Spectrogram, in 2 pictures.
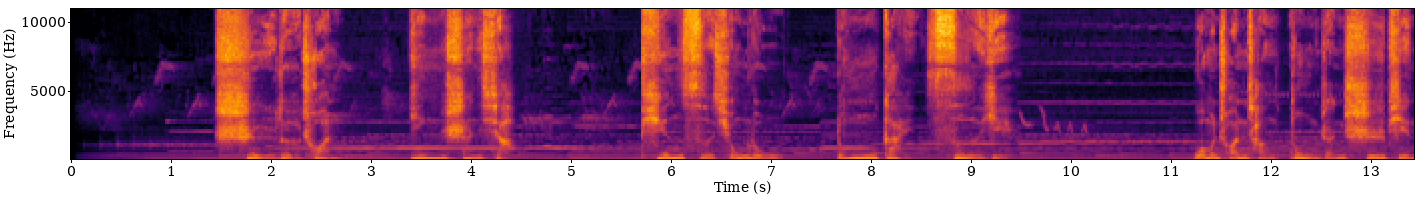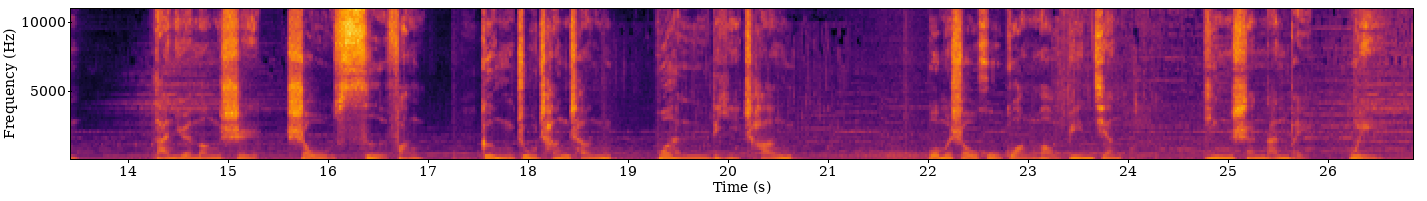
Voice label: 宣传

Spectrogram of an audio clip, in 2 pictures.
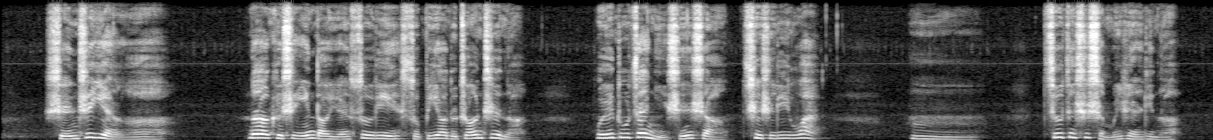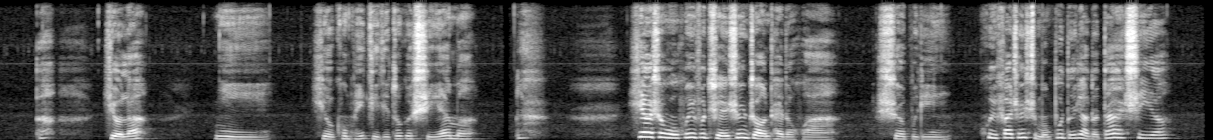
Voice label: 成熟知性

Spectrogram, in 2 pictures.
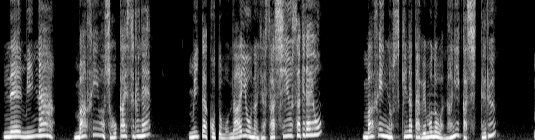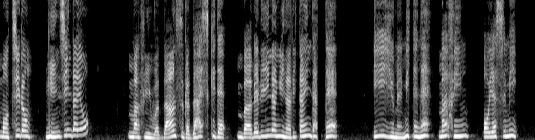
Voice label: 外籍日语可爱童音

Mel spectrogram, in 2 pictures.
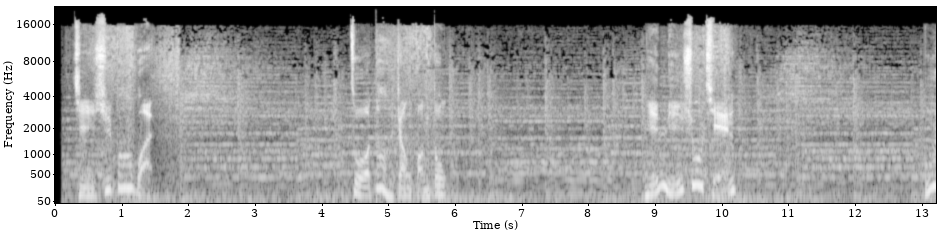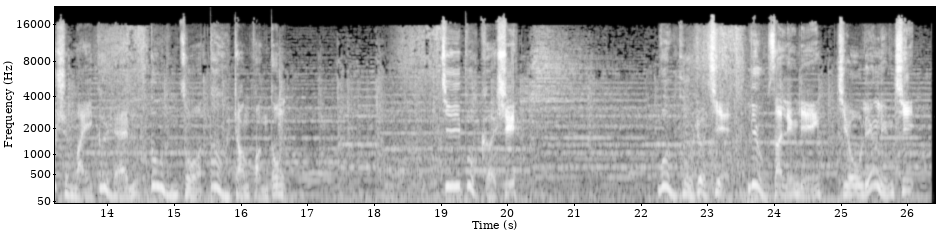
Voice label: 地产 宣传片

